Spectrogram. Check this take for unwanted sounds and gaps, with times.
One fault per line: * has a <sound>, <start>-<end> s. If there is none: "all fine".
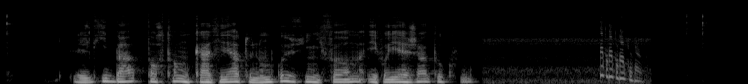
* has a chirp, 6.0-6.5 s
